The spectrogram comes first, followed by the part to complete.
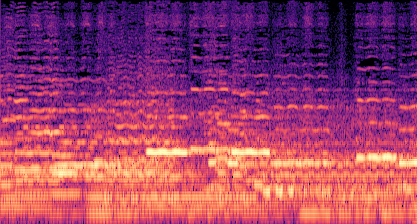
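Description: Mixed chamber ensemble playing a slow, contemporary classical piece: a high melody line in long held notes enters about a second and a half in, over low sustained tones.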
